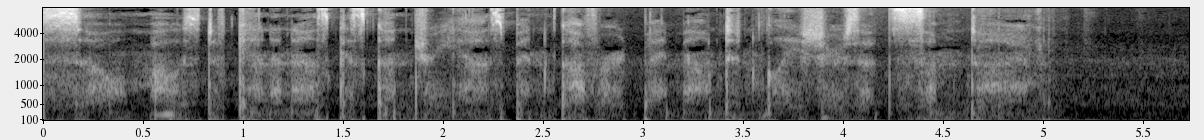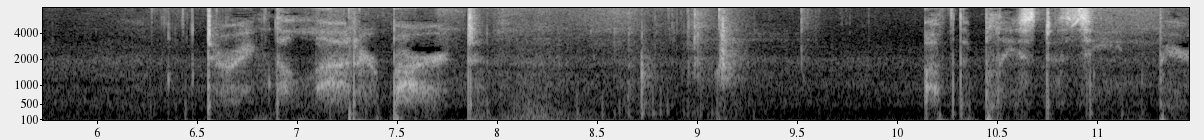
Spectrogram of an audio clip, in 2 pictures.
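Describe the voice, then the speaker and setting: Someone whispers at a fairly slow pace with long, frequent pauses and big swings in loudness. Noticeable background noise runs underneath. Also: woman. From Canada. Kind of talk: ASMR book reading. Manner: whispered, up close; soft-spoken, slow.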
